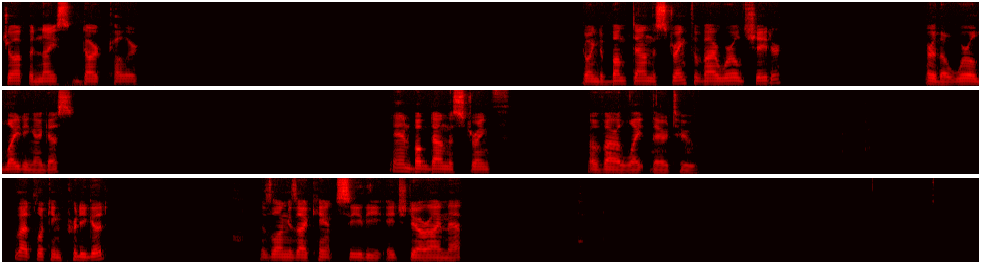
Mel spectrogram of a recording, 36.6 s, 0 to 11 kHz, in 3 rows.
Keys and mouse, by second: 4.0 z, 4.2 z, 13.2-14.5 drag, 14.5 middle click, 15.1-20.1 drag, 22.3 shift+z, 25.8 KP_5, 32.4 z, 32.5 z, 34.0-34.6 drag, 34.6 s.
